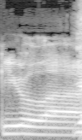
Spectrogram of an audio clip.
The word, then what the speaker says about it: Bakula: Bakula.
